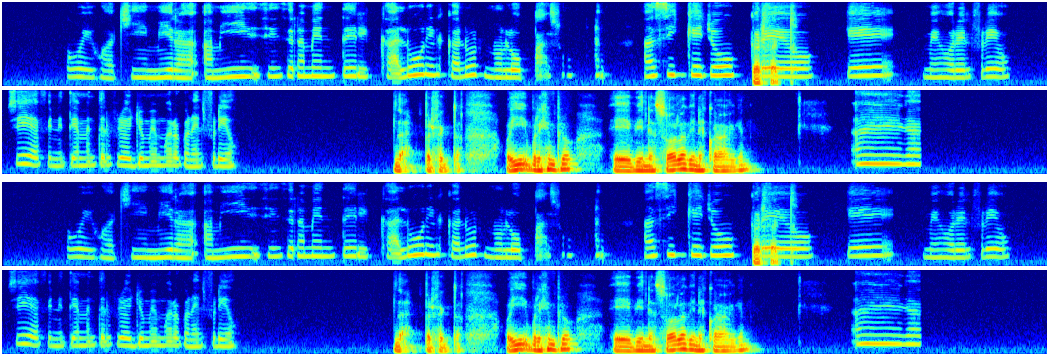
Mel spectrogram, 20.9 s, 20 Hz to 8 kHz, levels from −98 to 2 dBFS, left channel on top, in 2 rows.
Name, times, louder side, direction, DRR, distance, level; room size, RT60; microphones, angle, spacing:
voice 1, 0.6-5.6 5.9-6.0 6.4-8.1 8.4-8.9 9.2-10.1 10.5-12.8 18.9-19.6, left 3 dB, 60° left, 1.2 m, -37 dB
voice 2, 14.4-18.0, left 2 dB, 35° left, 0.7 m, -20 dB
head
